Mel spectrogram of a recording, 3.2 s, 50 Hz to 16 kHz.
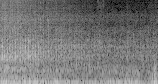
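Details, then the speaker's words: Kia Sorento, almost 150,000 mi, cold start with brief smoke: heavy uneven low-end clatter, popping/slapping like a chain, owner expects it to smooth once warm with no power loss; cause unknown. "Sounds like a It's a chain. That noise like a It's like a popping sound like a like a slapping. It's like a chain."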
